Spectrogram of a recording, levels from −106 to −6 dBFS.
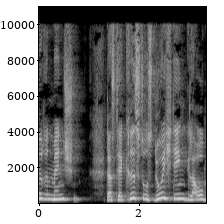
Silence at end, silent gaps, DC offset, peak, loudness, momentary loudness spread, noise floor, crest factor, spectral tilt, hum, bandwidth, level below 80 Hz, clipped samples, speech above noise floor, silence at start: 0 s; none; under 0.1%; -14 dBFS; -30 LUFS; 7 LU; -51 dBFS; 18 dB; -2.5 dB/octave; none; 10.5 kHz; -88 dBFS; under 0.1%; 21 dB; 0 s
